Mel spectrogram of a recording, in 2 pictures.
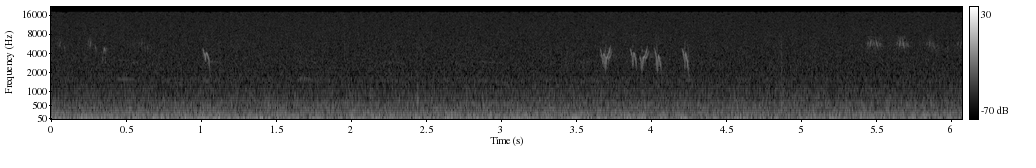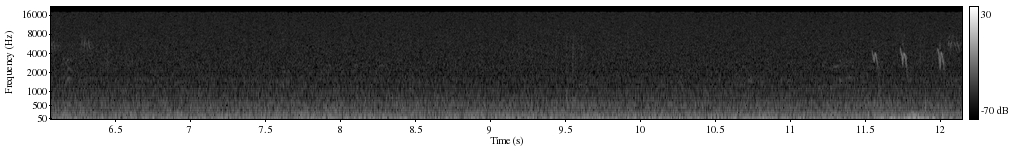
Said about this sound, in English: Recording, the bird's calling now.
